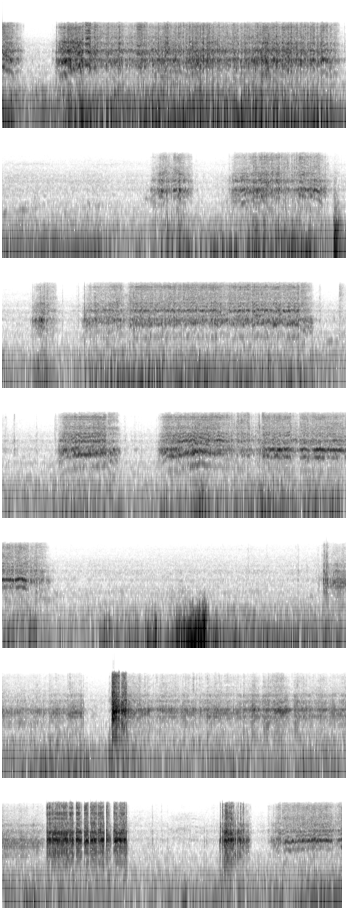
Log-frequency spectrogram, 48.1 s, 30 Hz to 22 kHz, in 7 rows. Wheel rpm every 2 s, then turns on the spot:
90, 200, 220, 90, 0, 30, 60, 20, 110, 100, 20, 50, 100, 110, 30, 0, 0, 20, 20, 20, 20, 20, 20, 50.
6-8 28-30 34-44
